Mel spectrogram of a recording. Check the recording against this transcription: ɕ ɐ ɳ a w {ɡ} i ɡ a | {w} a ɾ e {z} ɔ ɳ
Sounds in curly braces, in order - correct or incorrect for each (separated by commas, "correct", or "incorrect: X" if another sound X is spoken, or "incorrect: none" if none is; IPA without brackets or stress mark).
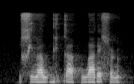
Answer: correct, correct, incorrect: ɬ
